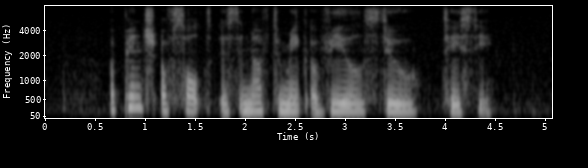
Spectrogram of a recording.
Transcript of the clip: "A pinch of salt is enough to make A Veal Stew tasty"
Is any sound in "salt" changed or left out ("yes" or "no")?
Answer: no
